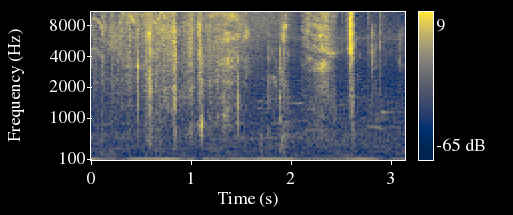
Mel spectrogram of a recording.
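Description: Crisp crunches of someone biting into and chewing a fresh apple, a string of irregular juicy snaps over a low, steady background hum.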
